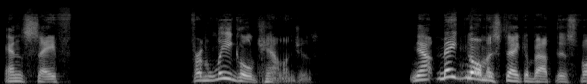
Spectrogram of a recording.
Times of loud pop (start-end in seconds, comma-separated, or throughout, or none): none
